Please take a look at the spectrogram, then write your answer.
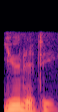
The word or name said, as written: unity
